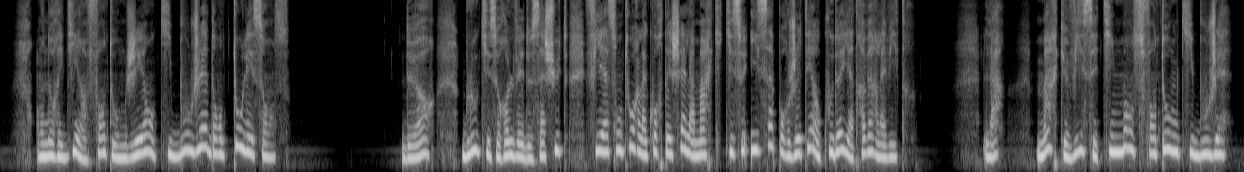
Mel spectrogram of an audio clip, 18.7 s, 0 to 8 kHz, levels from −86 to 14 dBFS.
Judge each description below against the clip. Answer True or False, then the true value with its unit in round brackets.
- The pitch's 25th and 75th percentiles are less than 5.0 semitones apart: False (5.4 semitones)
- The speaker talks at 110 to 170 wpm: True (155 wpm)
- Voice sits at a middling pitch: False (215 Hz)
